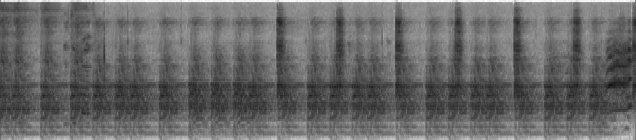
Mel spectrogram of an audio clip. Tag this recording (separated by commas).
Speech, Music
